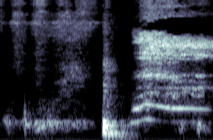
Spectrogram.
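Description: A person yawns: a soft breathy intake, then a sudden open-mouthed gasp that stretches into a drawn-out, wavering vocal groan before trailing off, with no other talking.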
